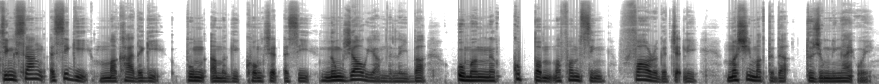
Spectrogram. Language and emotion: Manipuri, neutral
